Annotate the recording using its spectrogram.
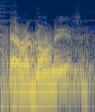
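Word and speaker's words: Aragonés: In Mad Magazine number 2, Sergio, and I'm going to say his name wrong, Aragones.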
